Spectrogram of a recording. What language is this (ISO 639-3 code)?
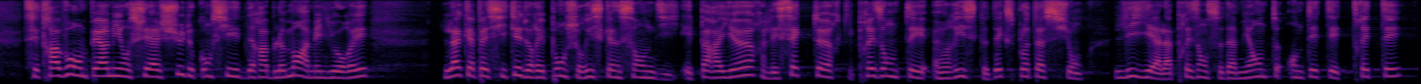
fra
